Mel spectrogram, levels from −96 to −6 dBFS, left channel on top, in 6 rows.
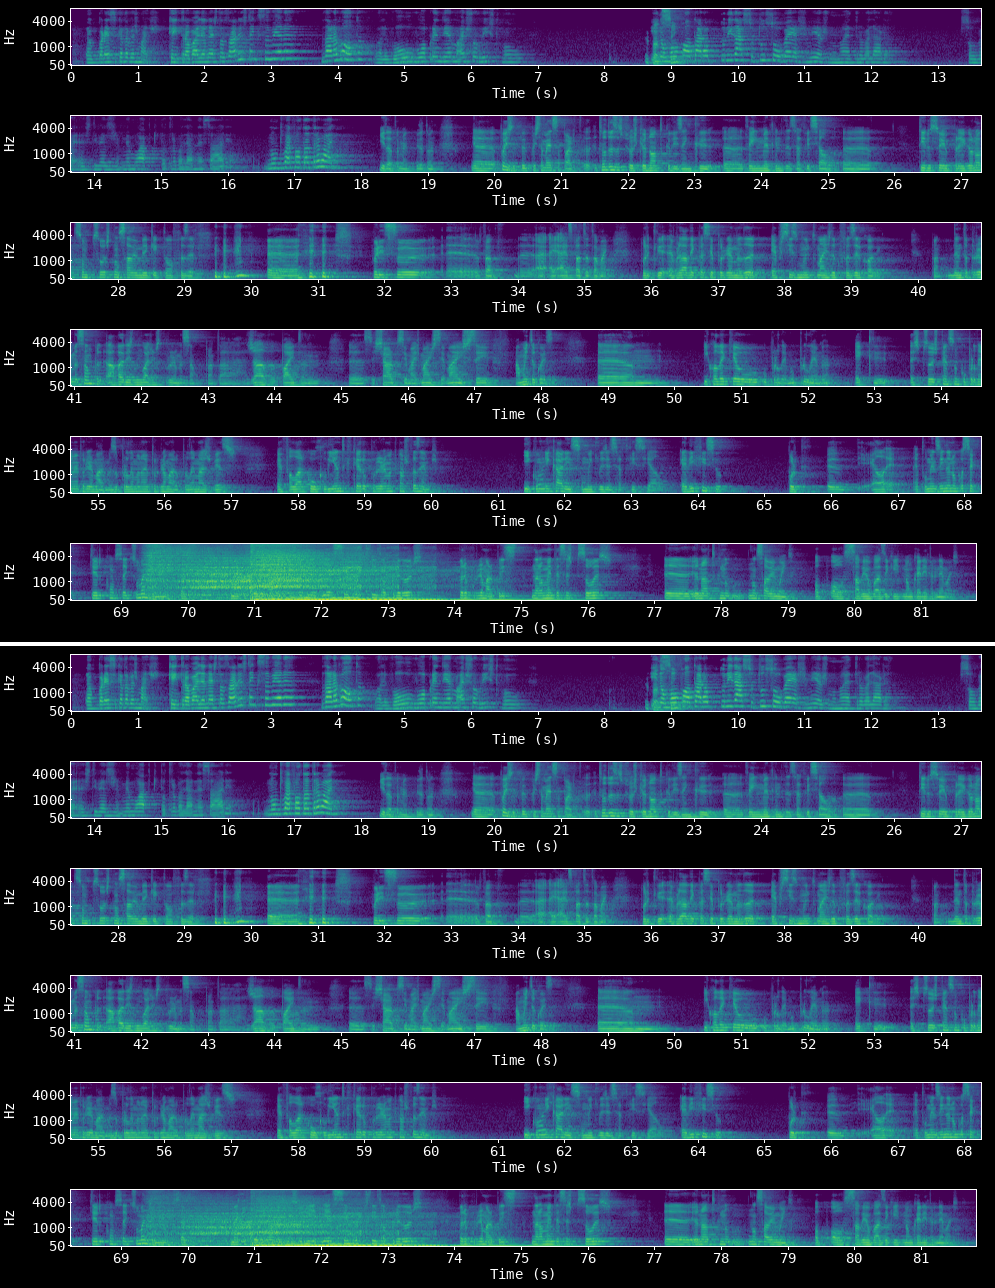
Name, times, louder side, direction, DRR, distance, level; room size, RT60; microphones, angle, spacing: voice 1, 0.2-3.4 3.7-6.7 8.7-12.5 13.3-16.1 16.5-17.7 61.6-61.8 66.3-66.4 70.8-70.9, right 4 dB, 80° right, 0.9 m, -40 dB
voice 2, 8.6-9.1 18.3-19.4 19.6-25.7 26.4-30.0 30.2-31.5 31.8-39.5 40.2-48.6 48.8-49.8 50.4-52.4 52.7-53.2 53.5-57.1 57.7-60.1 61.4-64.4 65.4-65.6 65.9-68.2 68.5-70.4 70.6-76.3 77.1-79.1 79.4-81.5, equal, ahead, 0.8 m, -36 dB
sound 1, 69.3-75.7, left 1 dB, 65° left, 0.9 m, -23 dB
22.0 x 15.0 x 8.9 m
head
